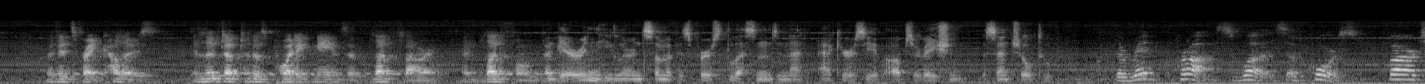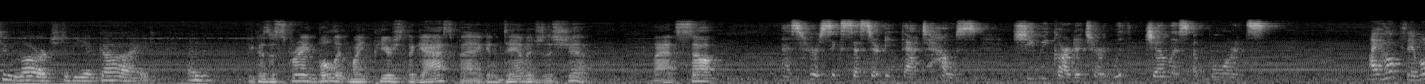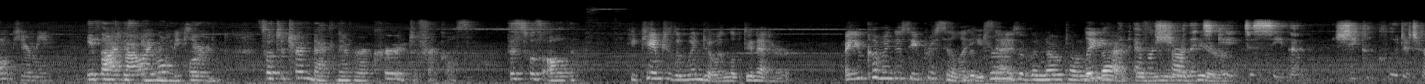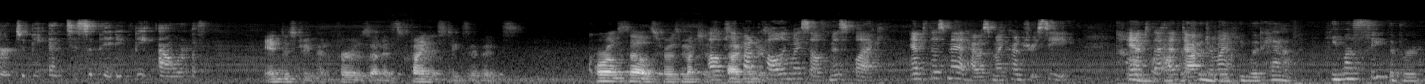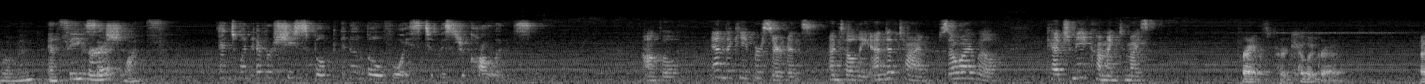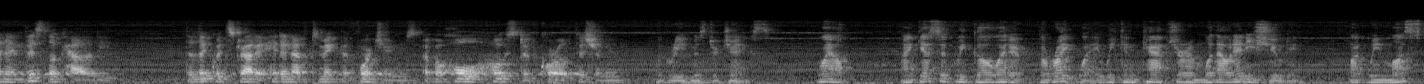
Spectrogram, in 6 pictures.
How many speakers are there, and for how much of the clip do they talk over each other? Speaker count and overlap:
8, about 9%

